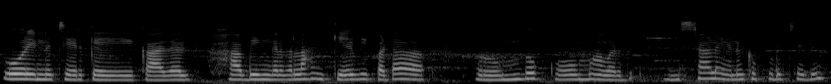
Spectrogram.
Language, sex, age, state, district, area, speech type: Tamil, female, 30-45, Tamil Nadu, Mayiladuthurai, urban, spontaneous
